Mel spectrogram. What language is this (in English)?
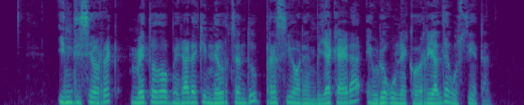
Basque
